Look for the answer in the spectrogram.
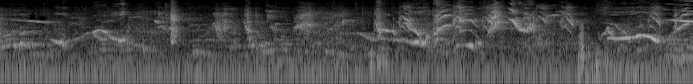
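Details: Many birds calling at random in Bangabandhu Sheikh Mujib Safari Park, Gazipur, Bangladesh: dense overlapping harsh squawks and slurred whistled notes, with a chorus that grows louder and busier in the second half.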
